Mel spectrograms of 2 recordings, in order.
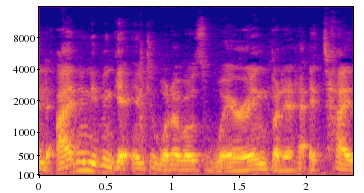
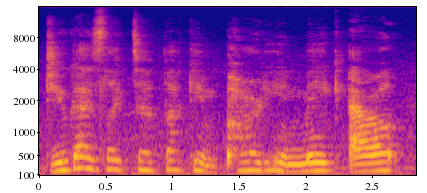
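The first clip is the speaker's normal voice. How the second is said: imitating a pop singer; 11 semitones higher than usual. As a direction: put on a singer hyping a crowd, pitched way up. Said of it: "the one with the fucking, like, longer hair said".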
